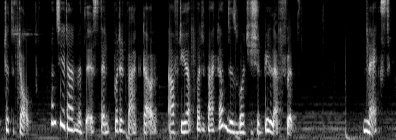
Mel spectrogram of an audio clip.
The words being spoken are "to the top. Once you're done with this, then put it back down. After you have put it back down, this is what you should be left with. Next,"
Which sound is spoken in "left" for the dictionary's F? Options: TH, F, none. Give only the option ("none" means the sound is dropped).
F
